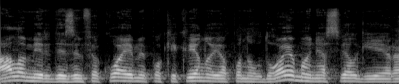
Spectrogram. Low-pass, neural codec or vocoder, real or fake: 14.4 kHz; none; real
